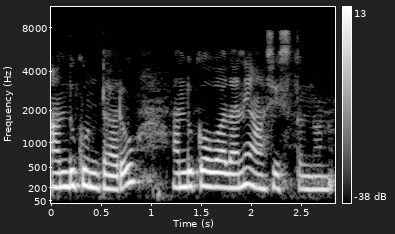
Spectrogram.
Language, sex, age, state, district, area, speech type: Telugu, female, 18-30, Telangana, Siddipet, urban, spontaneous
